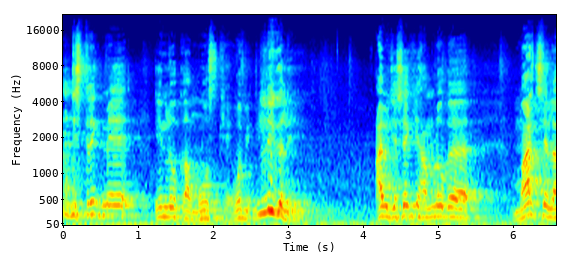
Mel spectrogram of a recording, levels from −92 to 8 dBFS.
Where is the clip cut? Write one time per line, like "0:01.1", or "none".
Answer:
none

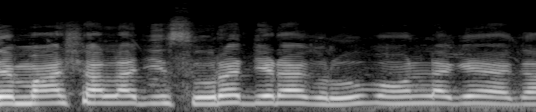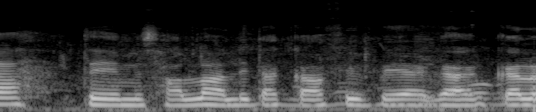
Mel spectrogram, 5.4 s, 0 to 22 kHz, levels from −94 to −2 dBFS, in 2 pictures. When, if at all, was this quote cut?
none

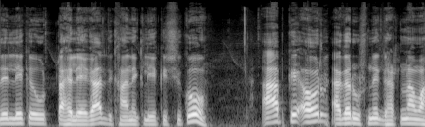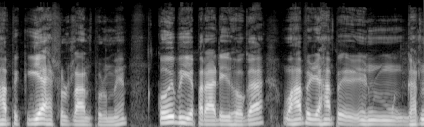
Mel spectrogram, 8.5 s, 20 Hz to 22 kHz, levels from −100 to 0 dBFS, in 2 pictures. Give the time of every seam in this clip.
0:03.2

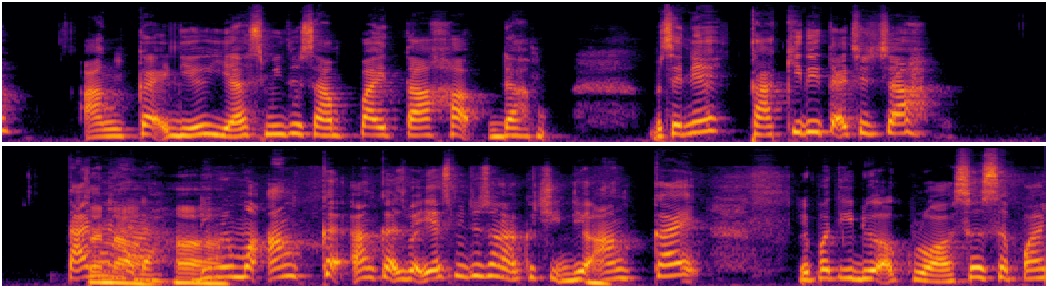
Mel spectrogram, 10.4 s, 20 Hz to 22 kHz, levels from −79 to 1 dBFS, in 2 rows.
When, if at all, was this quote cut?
none

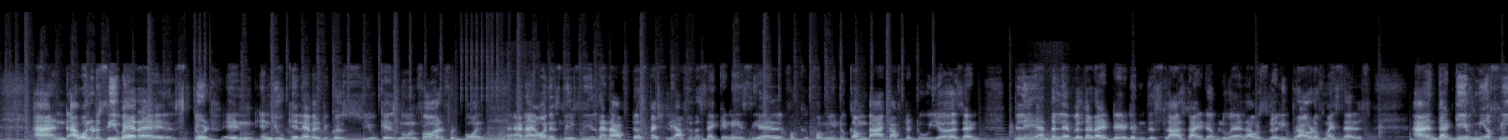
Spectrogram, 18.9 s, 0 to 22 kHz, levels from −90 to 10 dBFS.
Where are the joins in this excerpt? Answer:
0:06.4

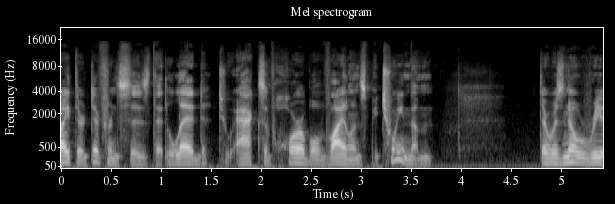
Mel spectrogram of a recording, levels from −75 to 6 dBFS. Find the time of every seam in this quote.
0:01.6

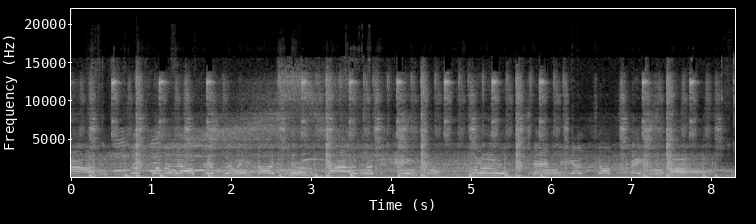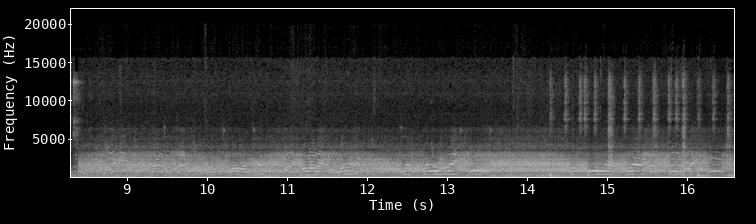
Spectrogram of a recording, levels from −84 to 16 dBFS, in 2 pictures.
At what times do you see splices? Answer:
none

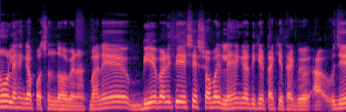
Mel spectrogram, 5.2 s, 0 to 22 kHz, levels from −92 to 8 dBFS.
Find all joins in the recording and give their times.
0:01.3

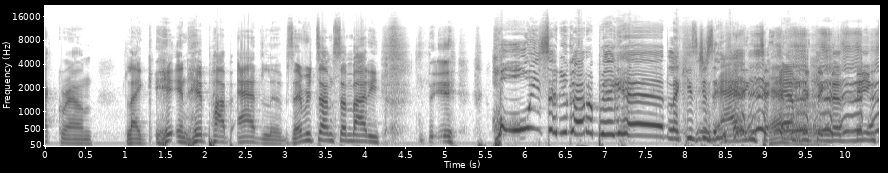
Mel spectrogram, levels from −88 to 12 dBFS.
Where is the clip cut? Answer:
none

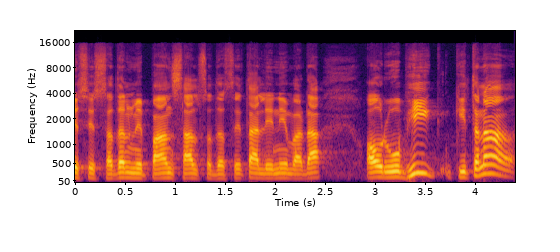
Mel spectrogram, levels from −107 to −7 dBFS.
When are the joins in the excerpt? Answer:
none

